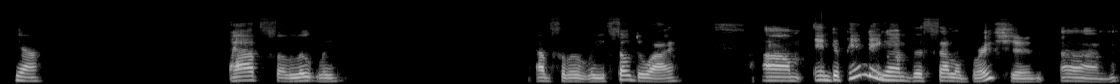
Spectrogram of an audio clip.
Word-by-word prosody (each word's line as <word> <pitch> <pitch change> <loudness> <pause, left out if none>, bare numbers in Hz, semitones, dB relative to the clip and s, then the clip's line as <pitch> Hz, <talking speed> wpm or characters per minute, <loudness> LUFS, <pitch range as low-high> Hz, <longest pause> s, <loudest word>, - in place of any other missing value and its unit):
Yeah. 170 -3 +1 1.9
Absolutely. 165 -5 +1 2.0
Absolutely, 150 -2 -1
so 215 +8 0
do 160 -6 +1
I, 145 +3 +1 0.9
um, 175 -1 +3
and 200 0 +2
depending 305 - +3
on 190 -4 +2
the 170 0 +2
celebration, 150 - -1 0.2
um, 150 -3 -2
165 Hz, 70 wpm, -24 LUFS, 150-190 Hz, 2.0 s, um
